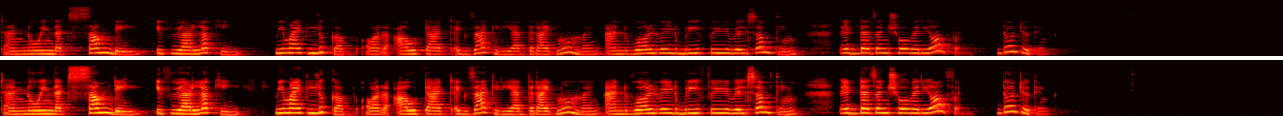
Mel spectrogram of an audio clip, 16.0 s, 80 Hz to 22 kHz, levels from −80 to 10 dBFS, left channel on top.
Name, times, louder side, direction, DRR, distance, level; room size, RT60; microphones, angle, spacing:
voice 1, 0.0-3.0 3.4-12.0 12.5-13.1, right 6 dB, 85° right, 0.4 m, -24 dB
27.0 x 9.6 x 3.3 m
head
